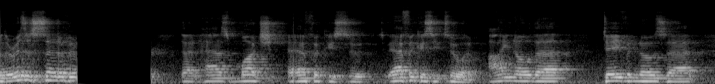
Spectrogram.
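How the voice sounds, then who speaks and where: A man giving a live lecture to an audience, animated and rhetorical, often asking the crowd questions. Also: a little high. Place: event hall. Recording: echoey hall from a distant mic, faint hiss.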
